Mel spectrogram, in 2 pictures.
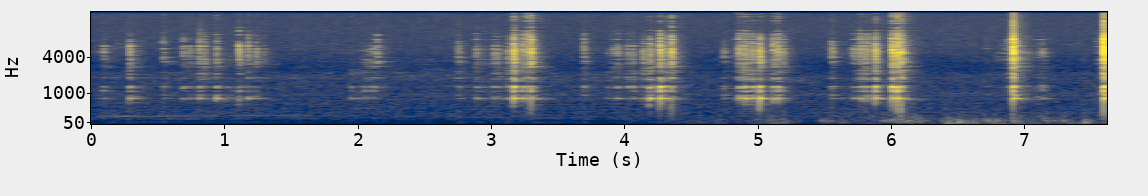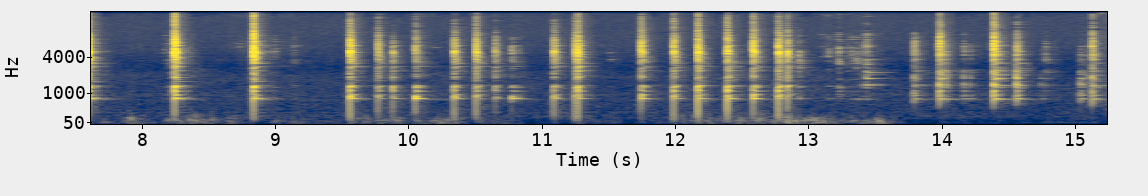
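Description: A tall, hollow printed metal Ceylon tea tin, held in the hands, is tapped with fingertips and nails on its flat sides. The result is quiet, irregular bright metallic ticks and clicks, some in quick clusters, each with a short tinny ring around 770 Hz that dies away almost at once. A soft low rumble sits under the middle of the tapping.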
